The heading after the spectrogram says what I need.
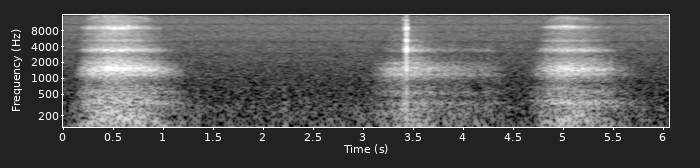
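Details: Adult man snoring in sleep, louder after his mouth is opened: slow noisy breaths, about three in six seconds, with a soft snorting rasp and a brief click between; open-mouth snoring.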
